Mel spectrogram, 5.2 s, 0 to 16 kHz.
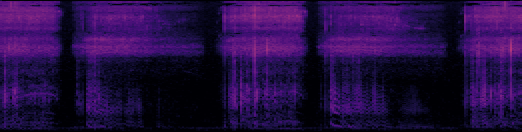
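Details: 4-month-old infant snoring during sleep: hissing, airy breaths with a faint rattle, about 25 a minute; soft snoring.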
